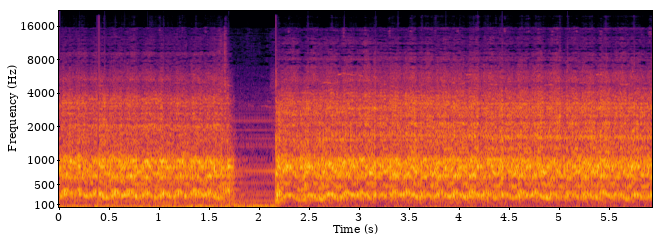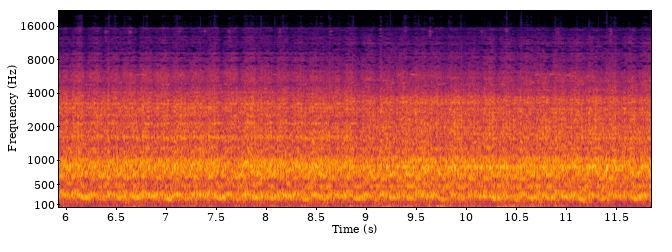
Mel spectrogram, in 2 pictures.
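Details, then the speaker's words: Ford Falcon Ranchero and International Scout II project, revived after sitting, with a brand-new fuel filter: steady but coarse, slightly uneven running note after a brief dropout; owner suspects the carburetor needs rebuilding. "It's a brand new fuel filter, but I'm pretty sure the carb is needing rebuilt."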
